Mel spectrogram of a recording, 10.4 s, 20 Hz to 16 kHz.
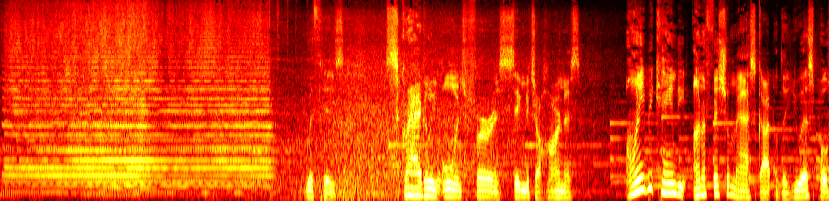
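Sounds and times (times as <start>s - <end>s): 
train horn blaring: 0.0s - 7.8s
speech: 3.8s - 10.3s.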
